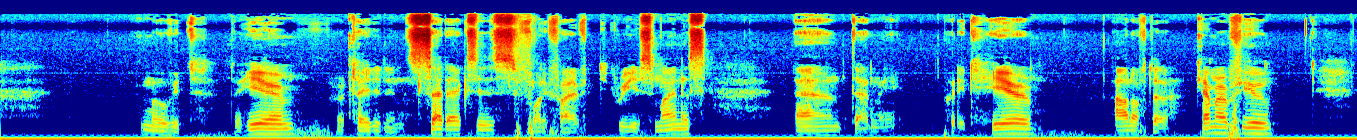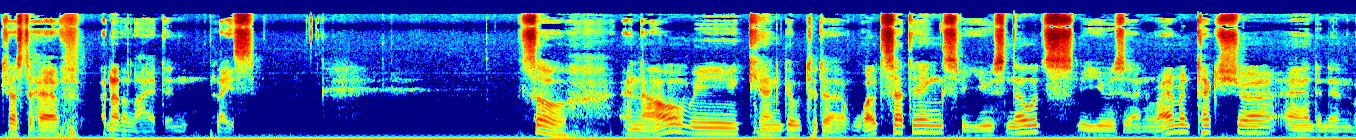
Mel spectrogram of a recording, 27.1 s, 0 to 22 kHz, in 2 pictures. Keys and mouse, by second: 3.6 r, 8.2-10.1 drag, 13.6 KP_7, 17.5 KP_7, 18.5 KP_1, 19.9 click, 22.0-24.4 drag.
